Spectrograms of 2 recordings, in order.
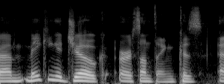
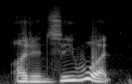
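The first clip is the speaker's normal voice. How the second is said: slow, loud, dopey dwarf voice. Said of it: "And Guck says".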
